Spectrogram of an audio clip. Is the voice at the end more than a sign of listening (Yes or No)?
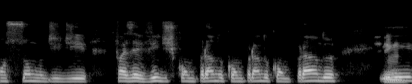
No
